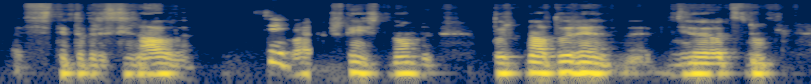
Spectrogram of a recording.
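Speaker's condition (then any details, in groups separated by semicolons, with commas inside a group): Machado-Joseph disease (sca3)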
